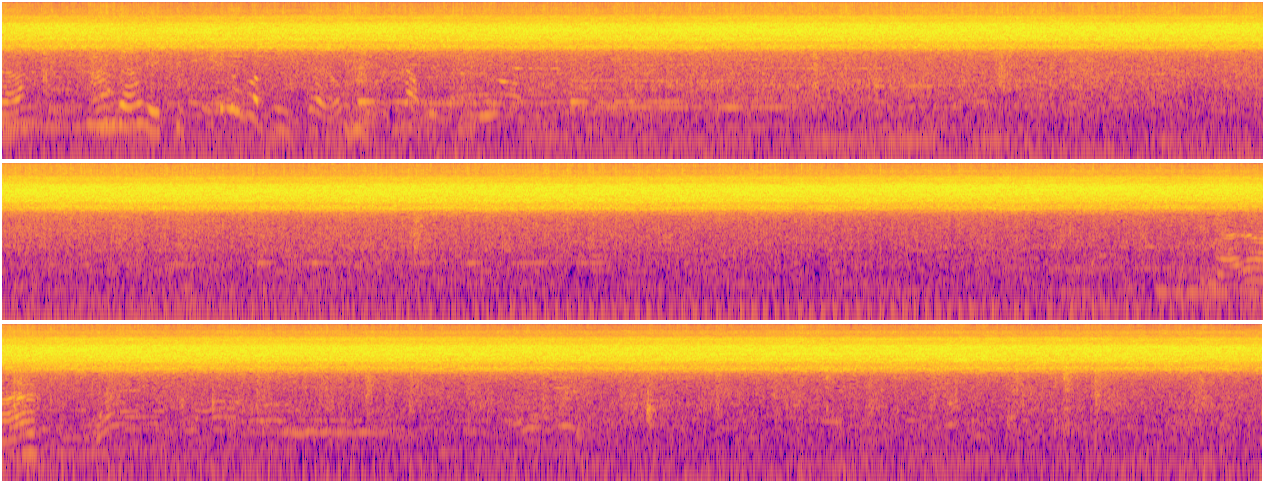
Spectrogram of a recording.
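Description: Steady, high-pitched drone of a cicada chorus, unbroken throughout, over a low street rumble, with snatches of passers-by talking near the start and again about two-thirds of the way through.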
